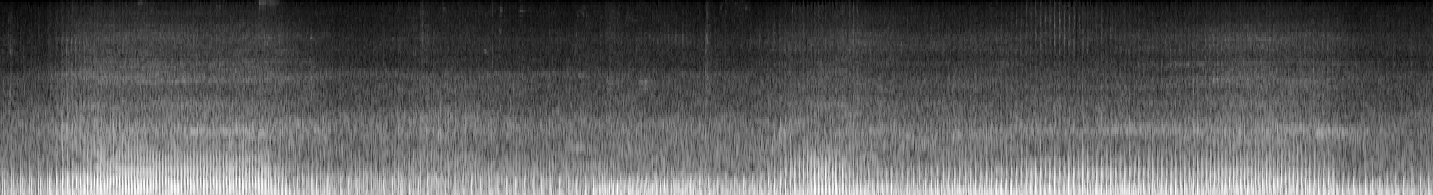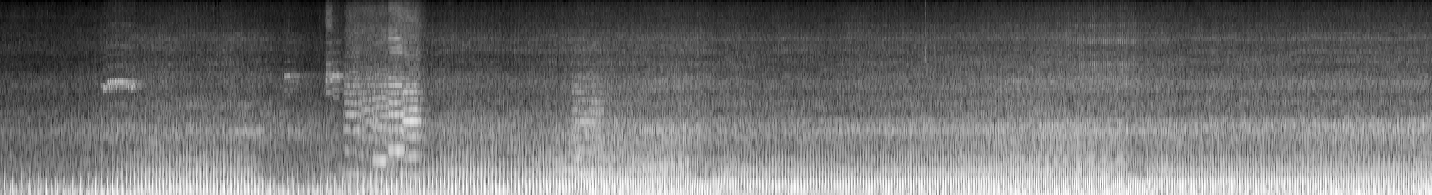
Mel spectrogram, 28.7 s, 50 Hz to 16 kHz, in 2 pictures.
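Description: Kawasaki KLX 250's single-cylinder four-stroke engine running under way, its note dropping and climbing again several times with the throttle.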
